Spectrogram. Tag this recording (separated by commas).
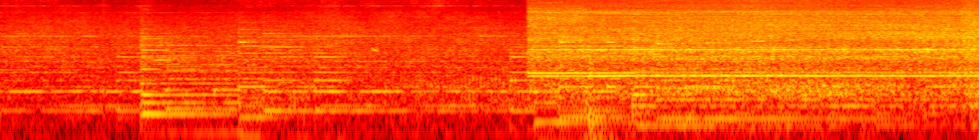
Music, Vehicle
